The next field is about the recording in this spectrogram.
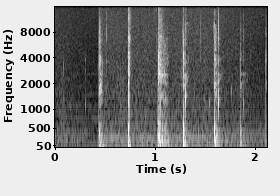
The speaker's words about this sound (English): John hears a sudden sound. Ticking.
